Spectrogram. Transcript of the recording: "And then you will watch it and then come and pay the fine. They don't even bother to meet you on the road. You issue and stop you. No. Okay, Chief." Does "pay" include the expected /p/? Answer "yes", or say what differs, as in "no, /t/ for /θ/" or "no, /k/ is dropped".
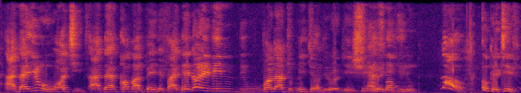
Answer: yes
